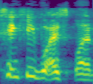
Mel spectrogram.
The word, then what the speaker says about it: Tinky Weisblat: I said, Tinky Weisblat, and he's like, Tinky Weisblat, Tinky Weisblat, Tinky Weisblat.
